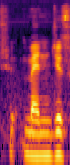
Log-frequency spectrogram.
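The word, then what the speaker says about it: meninges: कुछ लोग इसको मैनिंग्स करते हैं, कुछ मैनिजेस करते हैं, तो दोनों प्रोनाउंसिएशन सही है।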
